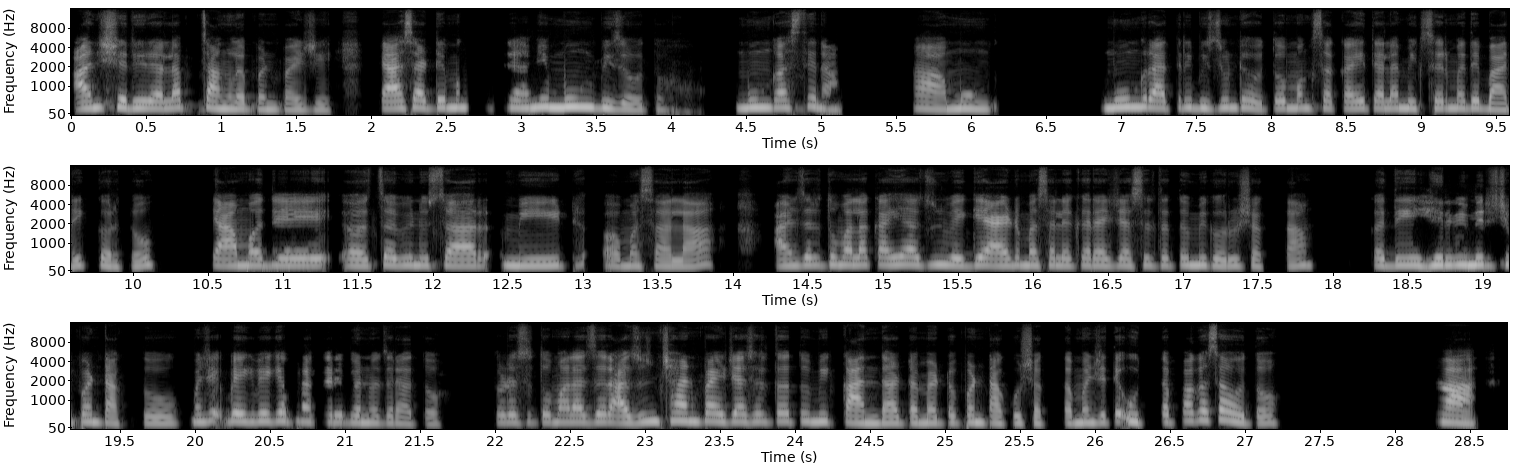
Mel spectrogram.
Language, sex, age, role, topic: Marathi, female, 20-24, guest, सकाळची तुमची दिनचर्या काय असते?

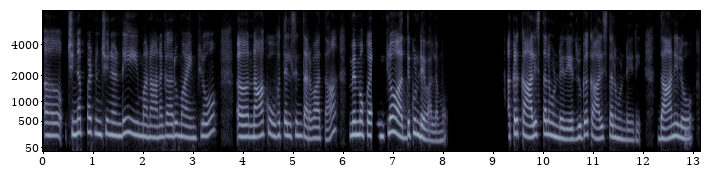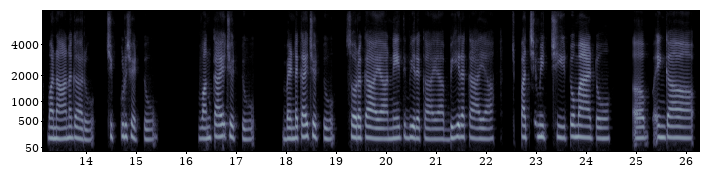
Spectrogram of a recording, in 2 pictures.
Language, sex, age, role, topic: Telugu, female, 20-24, guest, తోటలో పంటలు పెంచడం నేర్చుకోవడానికి సులభమైన చిట్కాలు ఏవి?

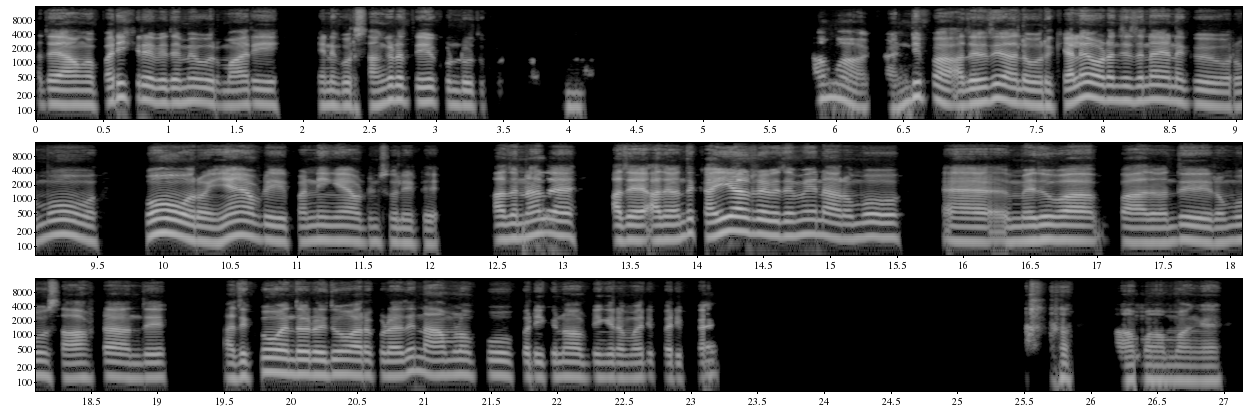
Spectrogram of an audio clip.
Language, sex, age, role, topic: Tamil, male, 20-24, guest, மெதுவாக ஏற்பட்ட ஒரு மாற்றம் உங்கள் வாழ்க்கையை எப்படித் மாற்றியது?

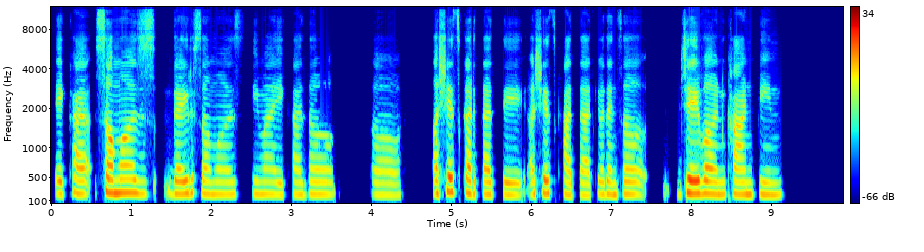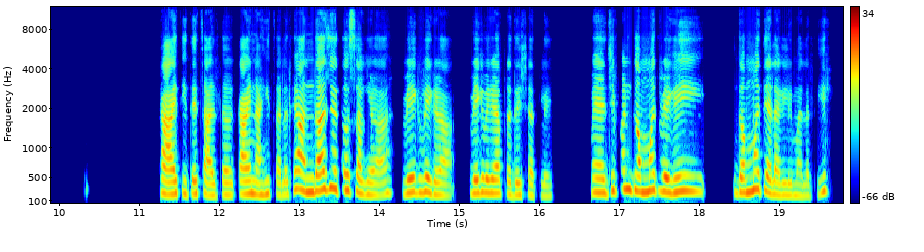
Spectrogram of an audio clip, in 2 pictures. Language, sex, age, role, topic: Marathi, female, 35-39, guest, तुम्हाला लहानपणीचे कोणते आवडते छंद आठवतात?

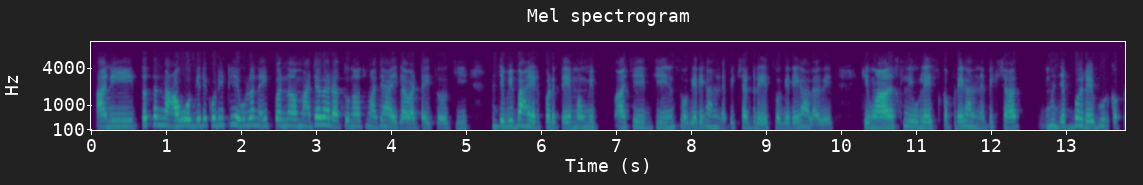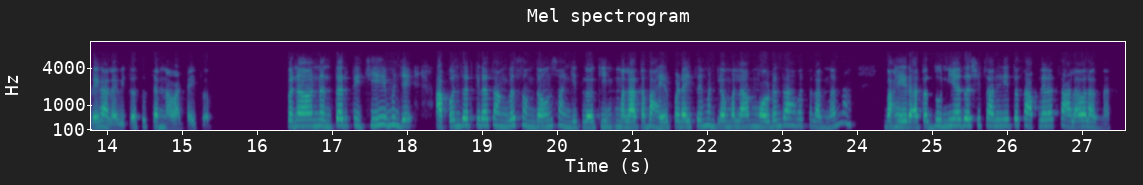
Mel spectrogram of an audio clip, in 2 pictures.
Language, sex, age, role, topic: Marathi, female, 25-29, guest, संस्कार आणि आधुनिकतेमध्ये संतुलन कसे साधता?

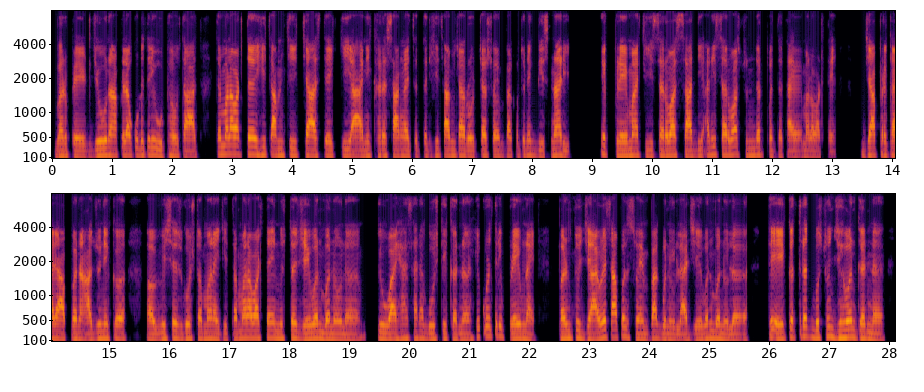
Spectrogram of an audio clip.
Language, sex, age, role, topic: Marathi, male, 20-24, guest, रोजच्या स्वयंपाकात प्रेम कसं दाखवतात तुम्ही?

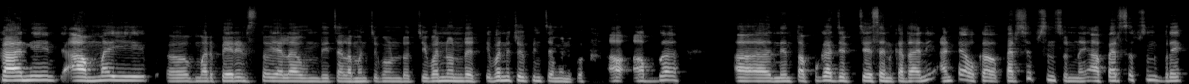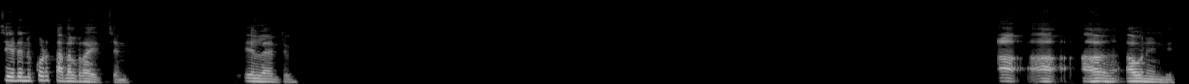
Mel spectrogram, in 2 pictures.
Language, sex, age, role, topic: Telugu, male, 35-39, guest, వ్యక్తిగత సంఘటనలు మీ కళను ఎలా మార్చాయి?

